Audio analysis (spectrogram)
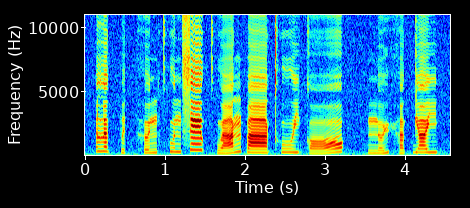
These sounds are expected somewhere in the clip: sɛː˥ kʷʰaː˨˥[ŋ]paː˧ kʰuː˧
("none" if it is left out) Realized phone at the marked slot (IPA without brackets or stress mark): ŋ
